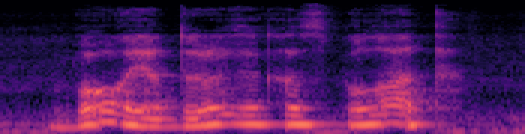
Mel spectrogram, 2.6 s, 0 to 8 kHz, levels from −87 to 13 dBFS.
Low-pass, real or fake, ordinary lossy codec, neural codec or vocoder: 7.2 kHz; fake; MP3, 48 kbps; autoencoder, 48 kHz, 32 numbers a frame, DAC-VAE, trained on Japanese speech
